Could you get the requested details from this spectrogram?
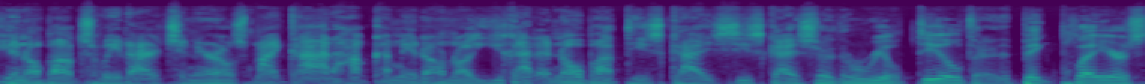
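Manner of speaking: high voice, rattled off fast. Speaker quoting what his wife told him, imitating his wife. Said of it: "That's quite a wife impression".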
